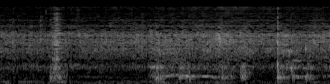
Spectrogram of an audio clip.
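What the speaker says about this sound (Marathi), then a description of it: "बटाटा पण आपल्याला त्यातच परतायचा" Potatoes sautéing with garam masala and whole spices in a pan for masala rice, giving a steady close sizzle with a few louder stirring scrapes and no voices.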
